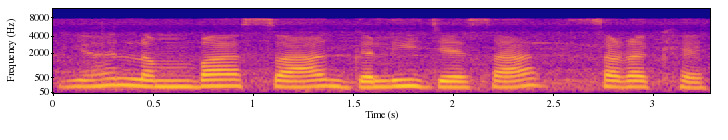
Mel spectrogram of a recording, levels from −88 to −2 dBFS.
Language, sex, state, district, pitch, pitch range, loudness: Hindi, female, Bihar, Katihar, 195 Hz, 185-210 Hz, -16 LUFS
